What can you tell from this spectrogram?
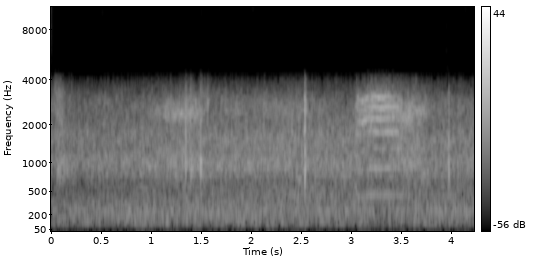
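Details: Seal point Siamese cat uttering one brief, level meow near the end, with a soft background rumble and a few light taps.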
